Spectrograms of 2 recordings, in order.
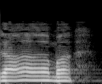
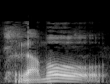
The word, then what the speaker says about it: Rama: Ramo, then you have joined the Bengalis. The Bengalis say always for A, they pronounce it as O.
